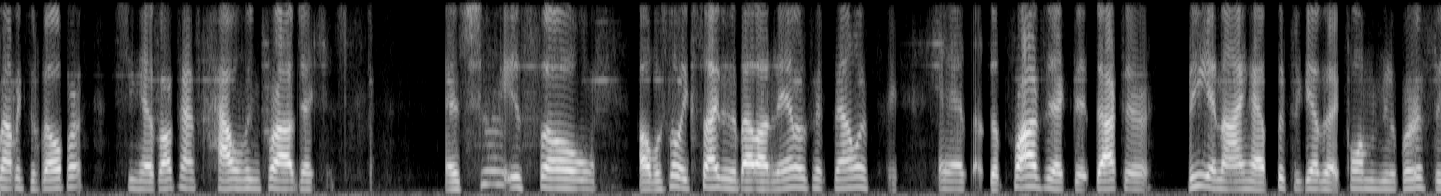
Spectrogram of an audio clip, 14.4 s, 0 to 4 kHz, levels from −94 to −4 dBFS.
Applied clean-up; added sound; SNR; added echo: neural diffusion model UNIVERSE++.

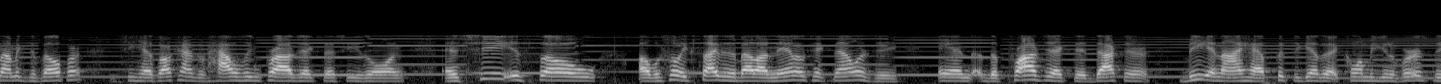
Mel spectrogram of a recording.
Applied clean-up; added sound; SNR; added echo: none; Bowed string instrument; 17 dB; none.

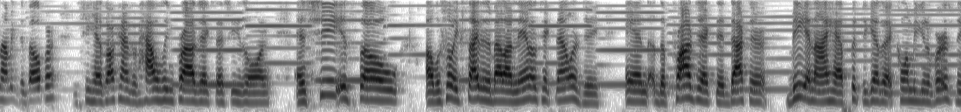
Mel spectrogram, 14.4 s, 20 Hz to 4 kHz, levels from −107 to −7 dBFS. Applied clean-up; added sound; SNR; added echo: classical method log-MMSE.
